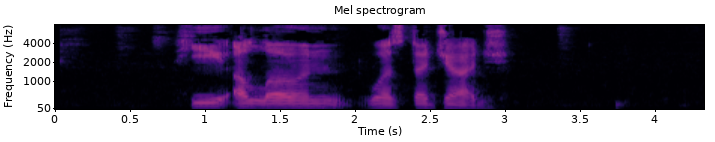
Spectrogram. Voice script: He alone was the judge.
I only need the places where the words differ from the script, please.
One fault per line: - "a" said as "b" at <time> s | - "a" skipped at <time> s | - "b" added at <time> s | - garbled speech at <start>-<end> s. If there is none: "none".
none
